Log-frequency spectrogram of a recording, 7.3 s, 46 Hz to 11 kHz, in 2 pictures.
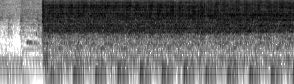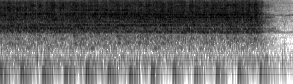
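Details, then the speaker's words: Polaris 300 two-stroke ATV, non-functional oil injection, after new boot and oil line, oil added to cylinder, starting fluid in plug hole: fast, even starter churn about four beats a second, no firing; compression only about 50, likely the cause. "no luck no luck it would not start we got starting fluid in the spark plug hole compression still only about 50 that's probably our problem"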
